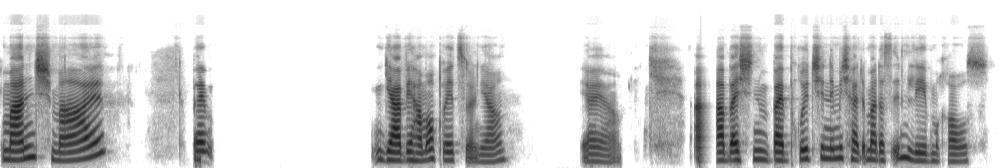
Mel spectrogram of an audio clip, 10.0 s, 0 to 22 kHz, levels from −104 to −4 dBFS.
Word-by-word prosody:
Manchmal, 215 - +4 0.9
beim 210 0 0 1.6
Ja, 200 -2 +5
wir 200 0 0
haben 180 +2 +1
auch 225 - +2
Brezeln, 195 -4 -5
ja. 160 +6 -5 0.7
Ja, - - -6
ja. 160 -2 -8 1.0
Aber 195 0 +5
ich 205 +2 -1
n 215 -2 -6
bei 200 -1 +6
Brötchen 225 +5 -2
nehme 235 +1 -1
ich 245 - -3
halt 205 - 0
immer 210 -1 0
das 200 -1 -5
Innenleben 185 -8 -3
raus. 170 0 -7
200 Hz, 130 wpm, -23 LUFS, 185-220 Hz, 1.6 s, bei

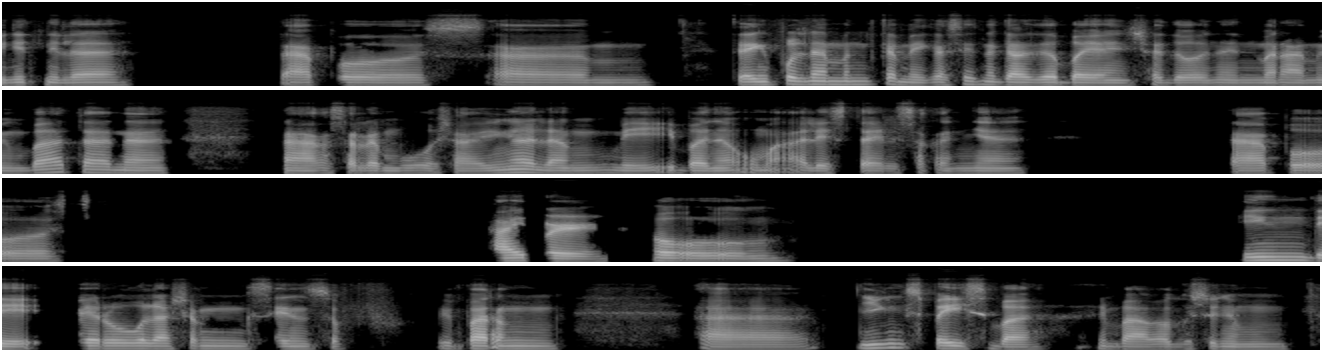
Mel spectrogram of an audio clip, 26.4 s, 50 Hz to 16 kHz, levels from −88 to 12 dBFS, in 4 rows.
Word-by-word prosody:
unit 115 +1 -2
nila. 110 +1 +1 0.8
Tapos, 110 -1 -1
um, 110 -1 -3 0.4
thankful 125 +3 +4
naman 135 -1 +1
kami 120 -6 0
kasi 130 +4 -3
nagagabayan 110 -3 +3
siya 110 +2 -2
do'n 110 0 -2
and 105 0 -7
maraming 105 0 -2
bata 135 -1 +2
na, 110 -2 0 0.5
nakakasalamuha 105 0 0
siya. 105 - -3
'Yon 115 - -4
nga 135 - +5
lang, 110 -2 0 0.2
may 110 +1 -2
iba 110 -2 0
na 105 +1 -2
umaalis 110 -2 -3
dahil 105 -2 -1
sa - - -4
kaniya. 105 0 -5 1.0
Tapos 110 0 0 2.1
Hyper. 115 -4 +6 0.3
Oo, 110 -1 0
o - - -35 2.2
Hindi. 140 -5 +3 0.2
Pero 125 -1 +2
wala 120 -1 +4
siyang 120 -1 -5
sense 110 -2 -2
of - - -7 0.5
'yong 125 - -8
parang, 120 -1 +6 0.9
ah, 100 0 -2 0.2
'yong 160 +3 0
space 125 -2 +5
ba. 105 -2 +4 0.3
Halimbawa, 105 -2 -1
gusto 105 - -4
niyang, 105 -1 -6
110 Hz, 105 wpm, -26 LUFS, 105-120 Hz, 2.2 s, Hyper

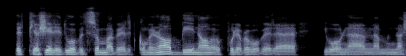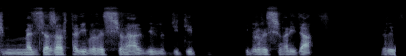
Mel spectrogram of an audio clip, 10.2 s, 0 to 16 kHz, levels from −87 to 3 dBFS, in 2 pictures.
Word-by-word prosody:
per - - 0
piacere 115 -1 +5
tuo, 120 -1 +4
per 110 -1 -3
somma 115 -3 +2
per 105 -2 -2
come 115 0 -1
un 120 - +3
hobby, 130 -2 +5
no, 115 -2 +2
oppure 110 0 -2
proprio 105 -1 -1
per 100 -1 -2 0.3
tipo 105 0 -1
una 105 0 -1
una 100 0 -5
una 105 0 -4
ci 95 - -7
m 100 +1 -7
mezza 110 0 -1
sorta 105 -1 0
di 100 +1 -2
professional 100 -1 -2
di 105 0 -7
di 100 - -11
ti 105 +1 -15
ti 100 +1 -9 0.6
di - - -17
professionalità? 105 -1 -3 0.8
Capit 100 0 -5
105 Hz, 175 wpm, -26 LUFS, 100-110 Hz, 0.8 s, piacere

